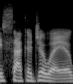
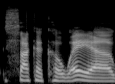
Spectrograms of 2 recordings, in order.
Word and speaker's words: Sacagawea: So the the Northern Shoshone say Sacagawea with a J. The Hidatsa say Sacagawea with two Ks. And then there's another version which is Sacagawea with a G instead of a J.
